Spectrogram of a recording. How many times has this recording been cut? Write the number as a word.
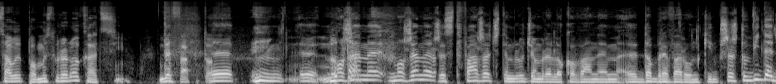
one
